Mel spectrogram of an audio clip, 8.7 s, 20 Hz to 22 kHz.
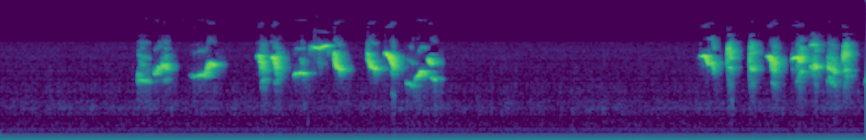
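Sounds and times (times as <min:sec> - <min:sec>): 
Eurasian blackcap Sylvia atricapilla singing: 0:01.4 - 0:04.5, 0:07.0 - 0:08.6.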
